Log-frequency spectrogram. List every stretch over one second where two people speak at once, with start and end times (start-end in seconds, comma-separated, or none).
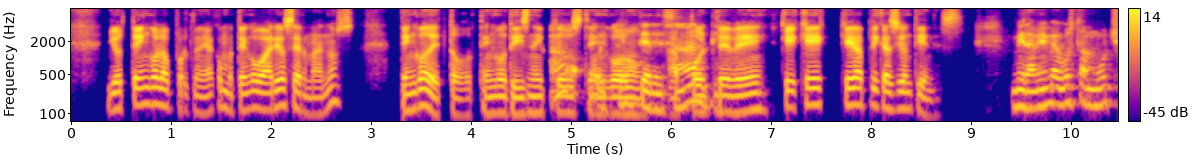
4.8-6.5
